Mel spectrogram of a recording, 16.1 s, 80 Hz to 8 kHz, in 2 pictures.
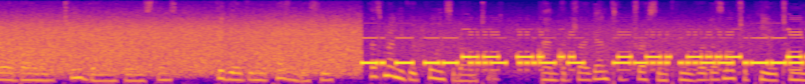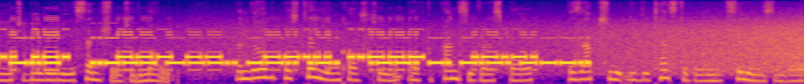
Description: Morse code, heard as two keyed tones, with speech in English. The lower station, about 34 wpm, 750 Hz: NTMVVT 73JX 28ZR PNC8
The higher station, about 24 wpm, 1010 Hz: MNI TNX DR OM 72 <AR>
